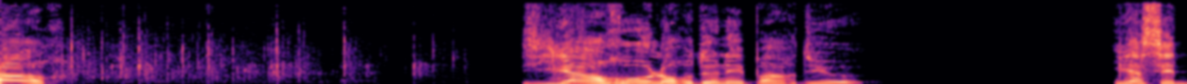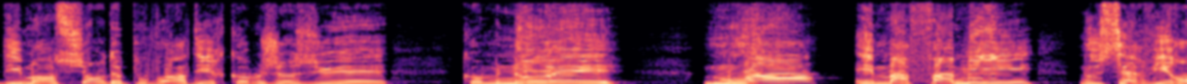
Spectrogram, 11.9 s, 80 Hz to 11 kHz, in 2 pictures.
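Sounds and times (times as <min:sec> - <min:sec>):
scattered applause from a small audience: 0:00.0 - 0:02.5
speech: 0:00.1 - 0:00.4, 0:02.8 - 0:04.4, 0:05.6 - 0:11.8.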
